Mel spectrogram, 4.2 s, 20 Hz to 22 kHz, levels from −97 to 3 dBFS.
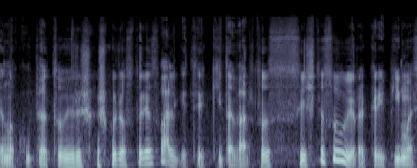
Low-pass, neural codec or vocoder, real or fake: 14.4 kHz; none; real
